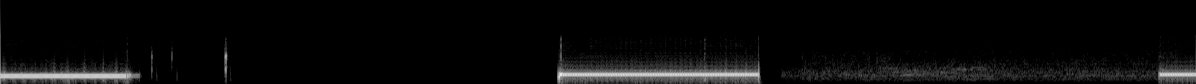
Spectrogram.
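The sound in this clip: Telephone tone during a call transfer to a quality-control line: three bursts of steady mid-pitched tone separated by silence and a few clicks, with faint hiss between the second and third bursts. No voices.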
